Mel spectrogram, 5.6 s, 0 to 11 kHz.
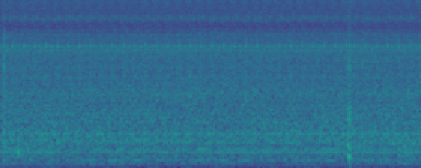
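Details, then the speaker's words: Honda Pilot 3.5L V6 first started after a 100k timing belt, water pump and tensioner replacement and a power steering fluid top-up: steady, even idle with smooth hiss, no knocks or ticks. Everything sounds really good; normal idle. "I'm going to start it up. A little bit more. I'm pretty sure we're good. Everything sounds really good."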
